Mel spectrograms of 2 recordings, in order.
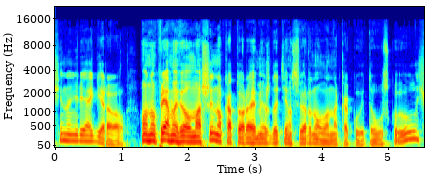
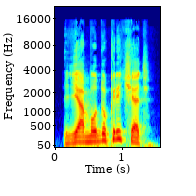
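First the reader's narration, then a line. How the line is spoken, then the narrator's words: Firm voice. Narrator (Russian): сказала она твердым голосом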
